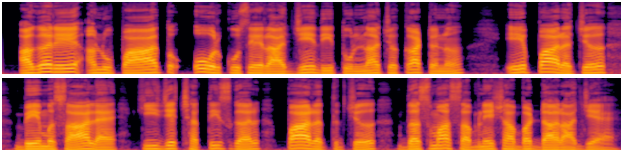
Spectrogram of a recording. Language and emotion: Dogri, neutral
